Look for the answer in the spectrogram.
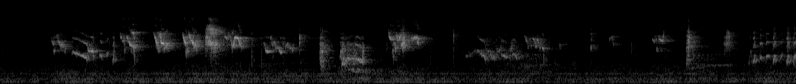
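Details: Happy pet budgies chirping in short bursts of buzzy warbled notes and squawks, some rising and falling, with gaps between phrases.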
